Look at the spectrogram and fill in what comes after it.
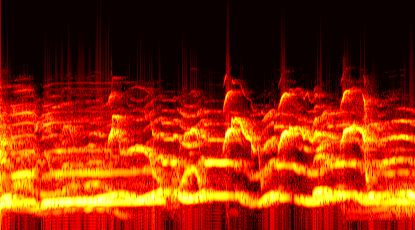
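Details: Huskies living with a Chihuahua howl together in a continuous chorus, with long sustained tones overlapped by higher wavering voices that slide up and down, unbroken for four seconds.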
